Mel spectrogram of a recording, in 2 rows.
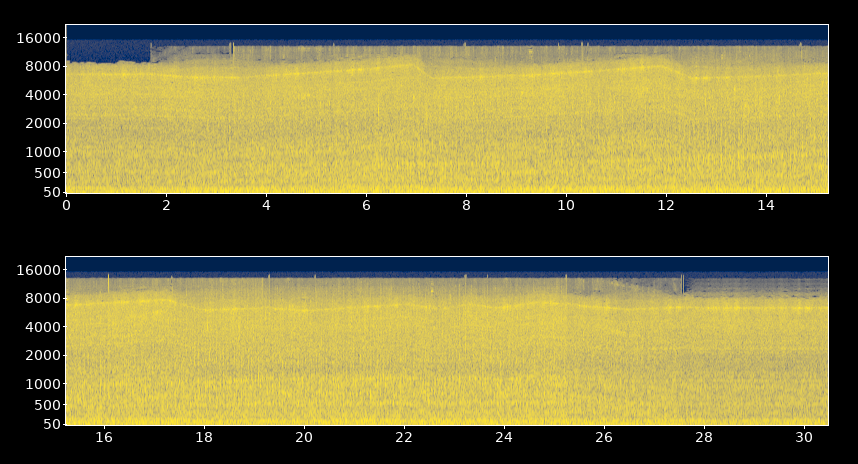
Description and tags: M1A2 Abrams Accelerating
This is an M1 Abrams tank acceleration effect. Created using personally recorded jet engine and tank track sounds mixed and edited in Goldwave Sound Editor.
Abrams, Battle, M1, M1A2, M1A2-Abrams, M1-Abrams, Tank, War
